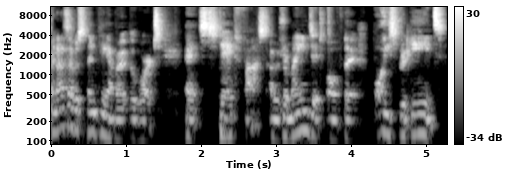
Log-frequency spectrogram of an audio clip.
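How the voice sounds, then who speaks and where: A man from the west of Scotland with a West of Scotland accent, giving a gentle, reflective devotional talk with many small ums and uhs. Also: medium pitch, moderate pace, roomy sound, far from the mic, poor audio. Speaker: church minister.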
